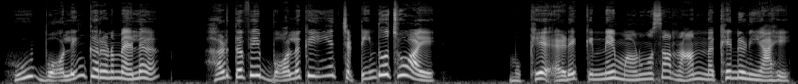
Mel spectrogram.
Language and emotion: Sindhi, disgusted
